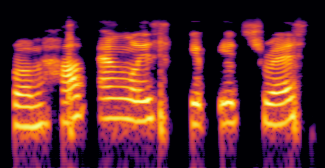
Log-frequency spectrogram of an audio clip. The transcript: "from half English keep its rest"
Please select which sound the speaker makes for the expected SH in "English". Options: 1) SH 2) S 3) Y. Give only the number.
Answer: 2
